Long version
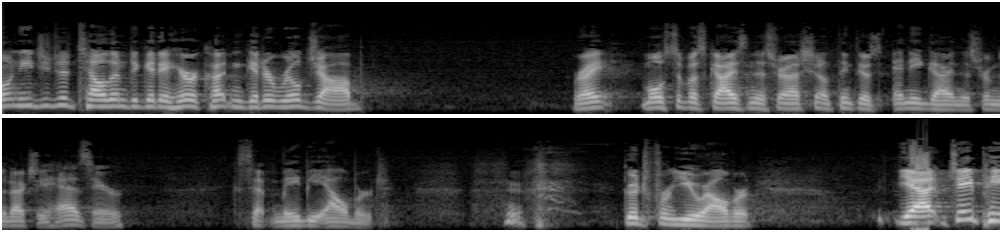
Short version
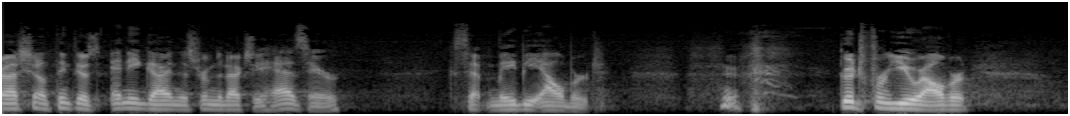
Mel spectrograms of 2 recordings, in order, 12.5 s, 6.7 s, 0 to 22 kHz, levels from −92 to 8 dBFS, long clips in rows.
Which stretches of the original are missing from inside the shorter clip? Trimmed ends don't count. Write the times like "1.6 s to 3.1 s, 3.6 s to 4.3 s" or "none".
none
